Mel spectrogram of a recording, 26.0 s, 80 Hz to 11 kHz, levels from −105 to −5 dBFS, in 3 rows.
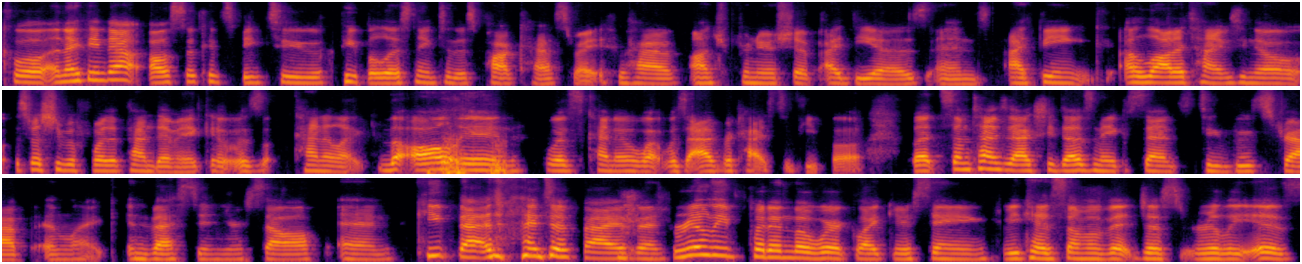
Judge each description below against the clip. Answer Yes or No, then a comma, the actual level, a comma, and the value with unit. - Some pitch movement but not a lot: No, narrow, 2.2 semitones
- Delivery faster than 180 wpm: Yes, average, 195 wpm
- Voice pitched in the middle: Yes, medium, 175 Hz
